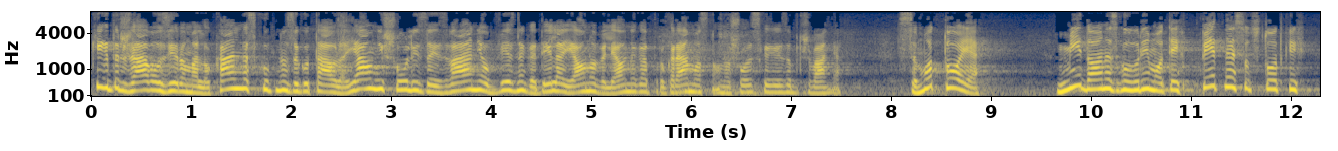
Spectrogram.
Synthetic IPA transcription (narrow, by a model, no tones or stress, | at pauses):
kiiɣd̪əɾʒaːʋaɔziɾɔmalɔkaːlnaskupnɔszaɡɔt̪aːwlajaːwniʃoːlizaizʋaːjanjɛɔbʋeːznɛɡad̪eːlajaːwnɔʋɛljaːwnɛɡapɾɔɡɾaːmaɔsnɔwnɔʃoːlskɛɡaizɔbɾaʒɛʋaːnja | samoːt̪oːjɛ | mid̪ɔːnɛzɡɔʋɔɾiːmɔɔt̪eːxpeːt̪najst̪ɔt̪st̪oːt̪kix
